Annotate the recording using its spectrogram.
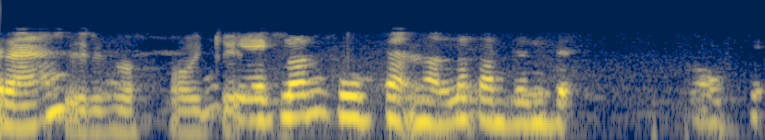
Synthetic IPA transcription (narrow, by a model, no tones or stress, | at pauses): ɾẽːokeːkloːnɯkuːpːẽːnɐlːaːkɐɳʈ̪ɛnɖ̪ɯ | oːkeː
